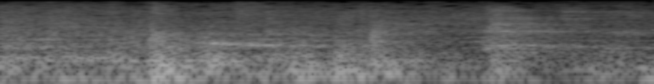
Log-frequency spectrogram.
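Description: Footsteps of people running on a wooden floor, with wooden chairs knocking and scraping as they drop back onto them: an irregular clatter.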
